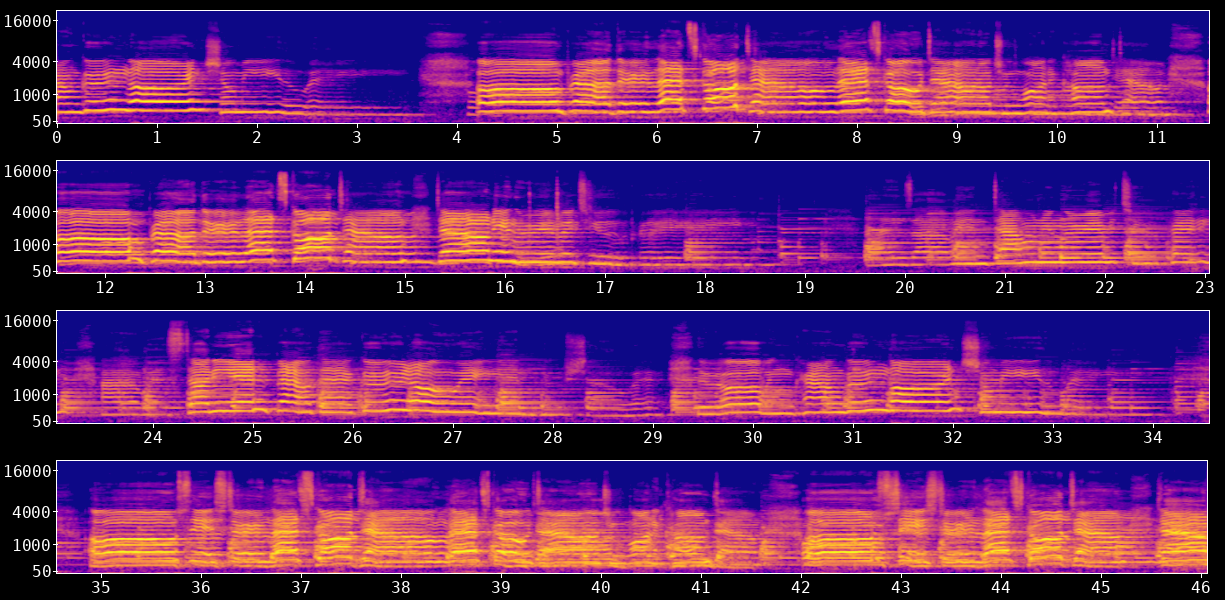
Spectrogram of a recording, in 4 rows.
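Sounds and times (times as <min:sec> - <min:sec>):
banjo picking: 0:00.0 - 0:03.5, 0:04.2 - 0:46.0
sliding melody line: 0:34.8 - 0:46.0.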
